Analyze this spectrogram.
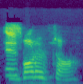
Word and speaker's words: Boruto: The Japanese pronunciation of Bolt is... Yes, Boruto.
